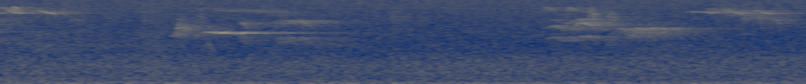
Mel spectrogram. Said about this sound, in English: I'm getting closer to the song thrush. That's not a song thrush, that's a blue tit.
